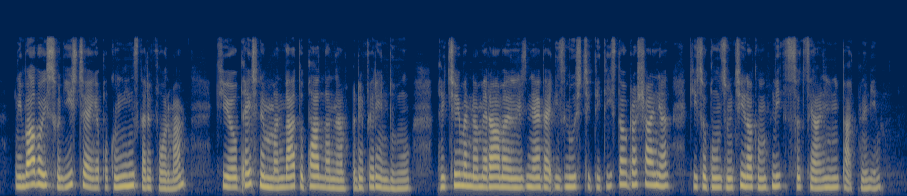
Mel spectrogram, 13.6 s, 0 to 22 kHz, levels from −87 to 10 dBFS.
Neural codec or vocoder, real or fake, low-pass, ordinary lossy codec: autoencoder, 22.05 kHz, a latent of 192 numbers a frame, VITS, trained on one speaker; fake; 9.9 kHz; none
